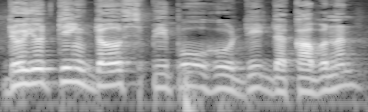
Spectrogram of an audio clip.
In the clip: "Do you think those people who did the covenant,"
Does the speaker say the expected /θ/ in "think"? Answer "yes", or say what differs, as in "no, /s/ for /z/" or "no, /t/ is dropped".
no, /t/ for /θ/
